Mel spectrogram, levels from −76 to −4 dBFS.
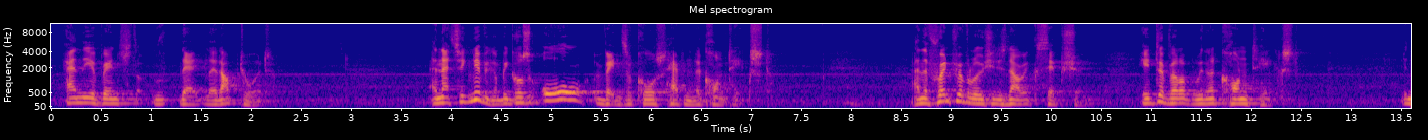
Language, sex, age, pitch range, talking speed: English, male, 50-69, 125-160 Hz, 145 wpm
